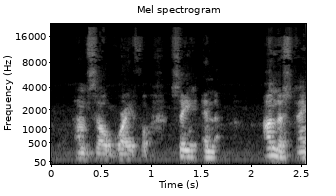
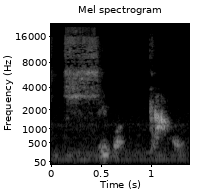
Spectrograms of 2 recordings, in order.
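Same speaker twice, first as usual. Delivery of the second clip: whisper; 18 dB quieter, slower than usual. Real, not acted. Despair after losing child.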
